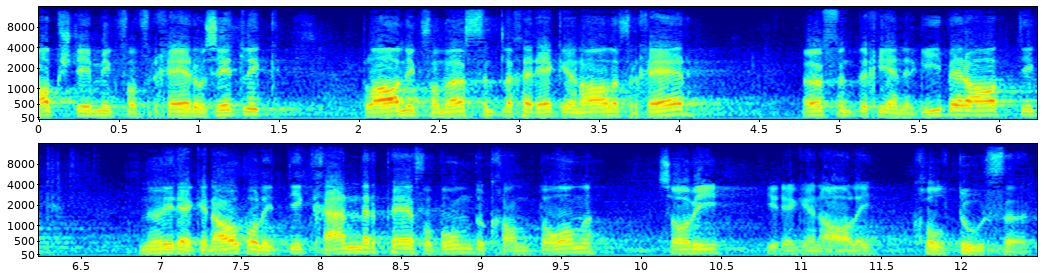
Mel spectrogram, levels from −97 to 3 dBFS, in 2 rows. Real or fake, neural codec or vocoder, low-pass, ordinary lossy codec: real; none; 14.4 kHz; MP3, 96 kbps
